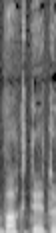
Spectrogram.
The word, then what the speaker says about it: 肉骨茶: たちには、まあ、知ってる人も何人かいると思うんですけどバクテっていうのはと肉漢字の肉に漢字の骨にお茶漢字のお茶茶ですね肉骨茶だったかなって書くんですよでバクテ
